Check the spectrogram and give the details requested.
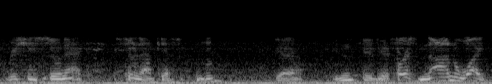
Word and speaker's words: Sunak: Sunak, yes.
